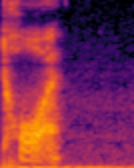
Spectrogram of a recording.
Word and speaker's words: Thor: I'm used to Thor because of Marvel, and the THOR reads as Thor, but the audiobook kept saying Tor.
